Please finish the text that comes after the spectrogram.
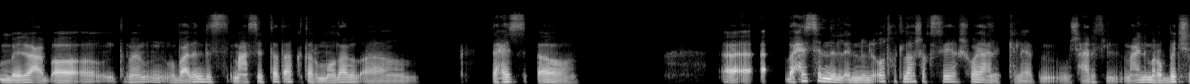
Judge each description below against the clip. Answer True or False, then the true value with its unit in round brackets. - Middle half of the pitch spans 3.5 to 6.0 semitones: True (3.8 semitones)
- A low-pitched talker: True (105 Hz)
